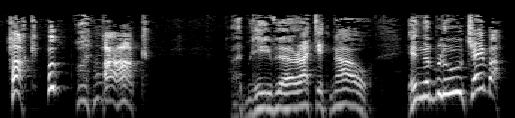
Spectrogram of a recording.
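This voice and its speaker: Theatrical English uncle, swooping voice. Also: male voice, high-pitched, huge pitch swings, slow pace, fairly bright tone, exaggerated voice. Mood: hushed alarm. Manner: grandiloquent, relishing dramatic delivery. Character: jovial, theatrical Victorian uncle relishing a ghost tale. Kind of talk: melodramatic radio drama storytelling.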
